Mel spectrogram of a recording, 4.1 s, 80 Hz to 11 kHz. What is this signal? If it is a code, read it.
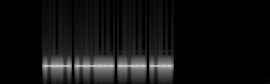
Morse code, heard as a keyed tone, about 36 wpm, 700 Hz. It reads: K7LD
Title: Speed Racing - USA 1x2 Call Signs 30wpm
